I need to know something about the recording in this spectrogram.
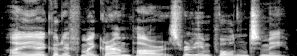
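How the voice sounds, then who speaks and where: A man voicing an anxious, earnest teenage schoolgirl with a hesitant, halting way of talking, for a visual novel game. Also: sits high, sing-song, no echo. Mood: nervous.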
